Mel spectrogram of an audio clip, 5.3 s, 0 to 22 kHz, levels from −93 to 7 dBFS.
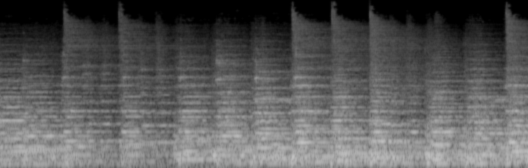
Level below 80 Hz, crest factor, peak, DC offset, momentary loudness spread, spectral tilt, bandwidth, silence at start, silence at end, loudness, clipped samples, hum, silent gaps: -34 dBFS; 16 dB; -6 dBFS; under 0.1%; 6 LU; -6 dB/octave; 20 kHz; 0 s; 0 s; -21 LUFS; under 0.1%; none; none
